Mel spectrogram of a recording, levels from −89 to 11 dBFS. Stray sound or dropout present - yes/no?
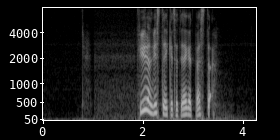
no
